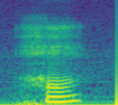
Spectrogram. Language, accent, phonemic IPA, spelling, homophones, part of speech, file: Persian, Iran, /he/, ه, ح, character, Fa-ه.ogg
- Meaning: The thirty-first letter of the Persian alphabet, called هه, هِ or هی and written in the Arabic script; preceded by و and followed by ی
